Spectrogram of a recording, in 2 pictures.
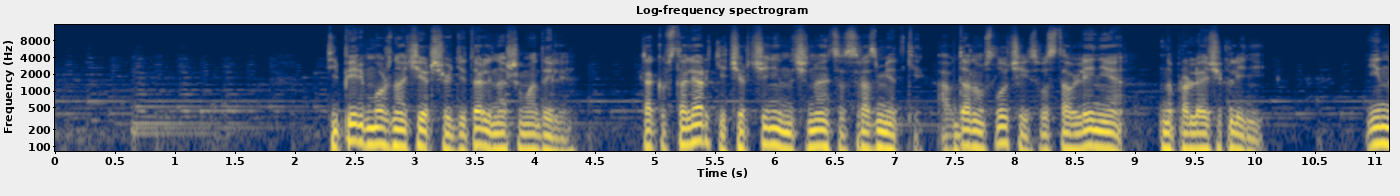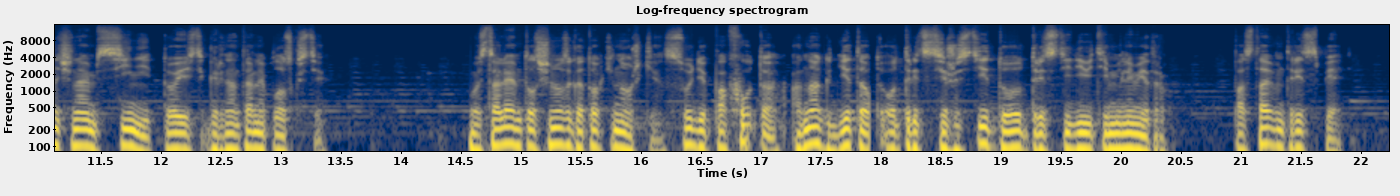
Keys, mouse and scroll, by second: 0.0-0.8 typing, 1.4 click, 2.3-4.2 drag, 4.9 click, 6.3 click, 7.7 middle click, 7.7-9.5 scroll, 9.9 click, 17.8-18.6 typing.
